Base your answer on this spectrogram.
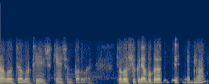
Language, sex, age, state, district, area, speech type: Kashmiri, male, 30-45, Jammu and Kashmir, Srinagar, urban, conversation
